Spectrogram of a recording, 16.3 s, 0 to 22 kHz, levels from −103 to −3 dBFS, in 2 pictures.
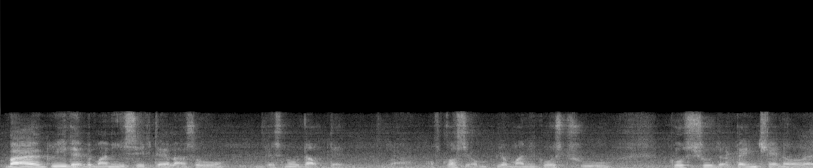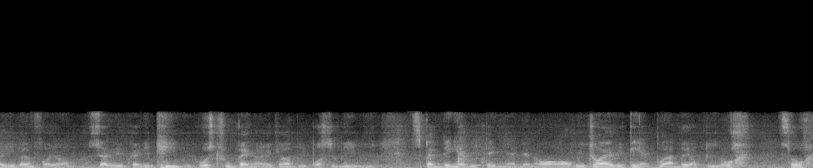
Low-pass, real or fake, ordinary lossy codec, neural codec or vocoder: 7.2 kHz; fake; AAC, 48 kbps; codec, 44.1 kHz, 7.8 kbps, Pupu-Codec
